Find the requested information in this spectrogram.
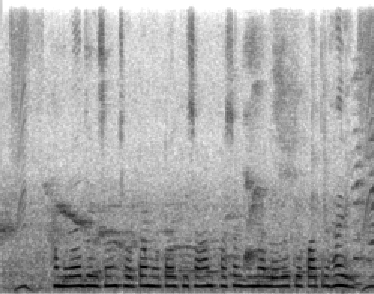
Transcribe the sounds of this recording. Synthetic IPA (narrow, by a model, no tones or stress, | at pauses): həmɾad͡ʒəɪsə̃nt͡ʃʰoːʈamoːʈakɪsaːnpʰəsəlbʱunaleːʋekepaːt̪ɾəɦaiː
